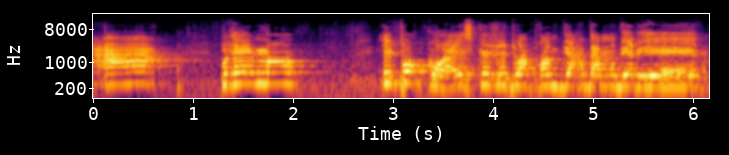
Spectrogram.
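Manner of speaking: high, sour little witch voice; shrill nasty witch. Acted. Witch catching the narrator singing, high and spiteful. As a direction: sneer it in a small high spiteful voice. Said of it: "une petite voix aiguë, aigre et méchante".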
